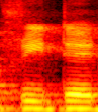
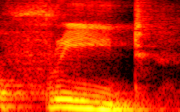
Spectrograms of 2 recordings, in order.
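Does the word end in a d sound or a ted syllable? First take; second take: ted syllable; d sound. First: It ends with an extra ted syllable. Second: It ends in a plain d sound. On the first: The speaker calls it wrong. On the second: The speaker calls it right.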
